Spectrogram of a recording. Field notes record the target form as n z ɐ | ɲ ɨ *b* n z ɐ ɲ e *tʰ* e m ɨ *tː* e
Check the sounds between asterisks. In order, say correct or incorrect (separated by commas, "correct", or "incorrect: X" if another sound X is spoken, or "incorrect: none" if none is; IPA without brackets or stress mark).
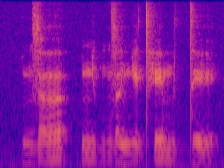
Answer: correct, correct, correct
